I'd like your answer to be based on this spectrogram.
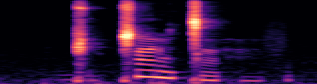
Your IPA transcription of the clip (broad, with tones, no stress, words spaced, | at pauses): ɡ͡ǁṳ˩ ǁã˥ɾũ˧ǀã˩ ha̤˩f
